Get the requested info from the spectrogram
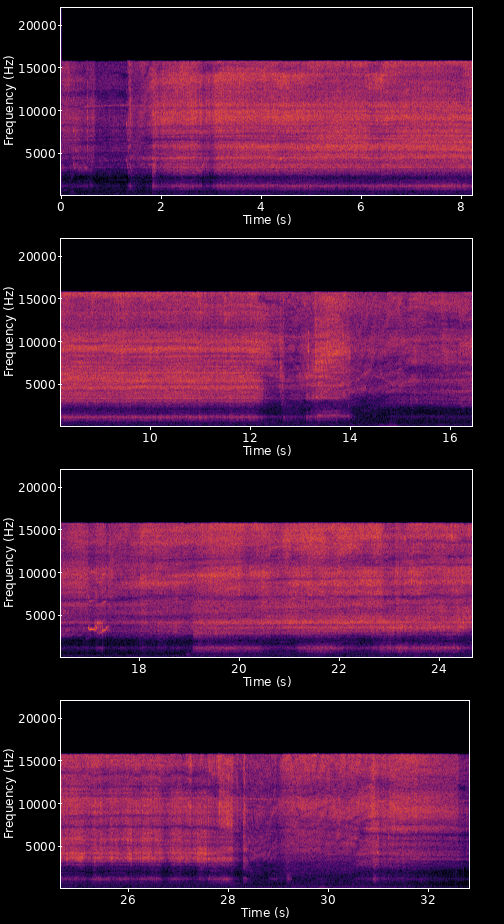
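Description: Implant drill in a surgical contra-angle handpiece cutting the implant osteotomy in lower molar bone under saline irrigation and suction, making a steady hissing noise. It starts about two seconds in, stops for several seconds around the middle, and runs again until near the end.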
